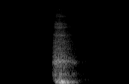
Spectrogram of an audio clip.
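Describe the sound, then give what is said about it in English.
A single deep breath taken by a preacher mid-sermon: one short, soft, breathy exhale standing alone in a quiet pause. “I did that deep breath for two reasons.”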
